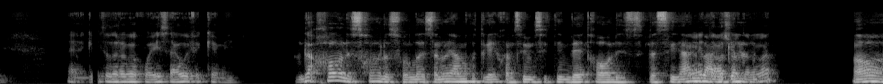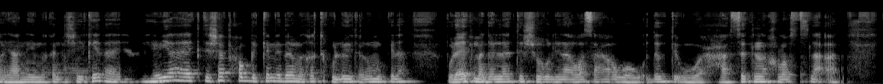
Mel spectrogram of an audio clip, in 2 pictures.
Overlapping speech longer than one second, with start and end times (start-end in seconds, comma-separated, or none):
none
